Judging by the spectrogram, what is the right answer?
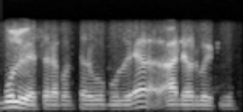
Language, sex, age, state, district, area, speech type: Marathi, male, 30-45, Maharashtra, Pune, urban, conversation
